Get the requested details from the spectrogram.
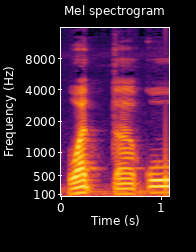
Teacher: dah dan posisinya tepat berada di belakang huruf wa yang sukun Mad thi'i panjangnya dua harakat atau kira-kira dua ketukan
